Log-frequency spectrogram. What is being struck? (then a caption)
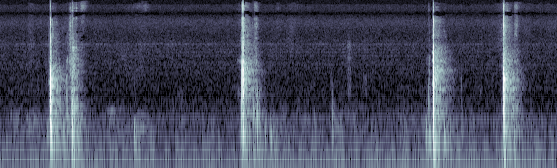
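Silicone push-pop fidget toy. Fingertips press the hollow bubbles of a large square rainbow silicone pop-it fidget toy resting on a wooden table, making them pop. Five short, sharp, dry pops ring out at irregular intervals, the first two close together, each with a bright midrange snap that dies away almost instantly against a quiet background.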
